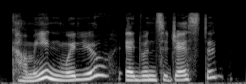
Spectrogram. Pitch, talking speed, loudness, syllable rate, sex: 240 Hz, 145 wpm, -16 LUFS, 4.9 syllables/s, female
